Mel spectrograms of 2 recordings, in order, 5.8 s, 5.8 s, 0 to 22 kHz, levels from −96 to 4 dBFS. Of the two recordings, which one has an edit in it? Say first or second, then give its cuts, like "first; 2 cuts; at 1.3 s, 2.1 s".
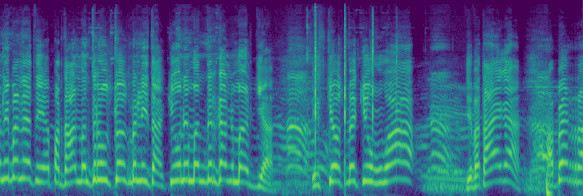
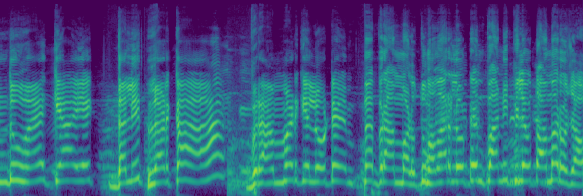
second; 3 cuts; at 1.4 s, 2.3 s, 3.6 s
